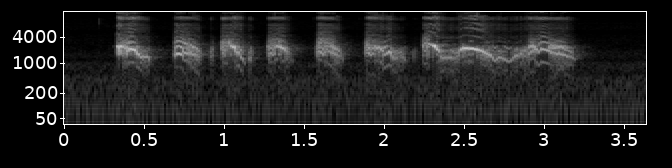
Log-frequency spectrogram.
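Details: Pet lutino cockatiel calling for its owner's attention: a series of about eight harsh, scratchy squawks spaced roughly every third of a second, the last ones merging into a longer wavering screech.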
